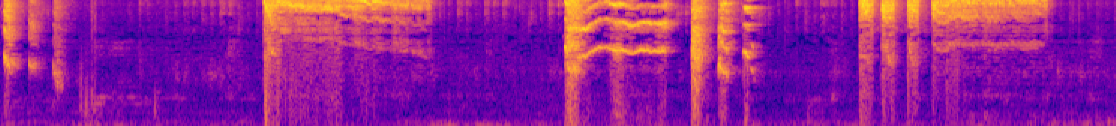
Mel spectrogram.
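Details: An escaped cockatiel of unknown sex, caught by animal control at a school and now being fostered in a home, gives three very loud, harsh screeches, each about a second long, with shrill wavering notes between them over quiet room sounds.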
